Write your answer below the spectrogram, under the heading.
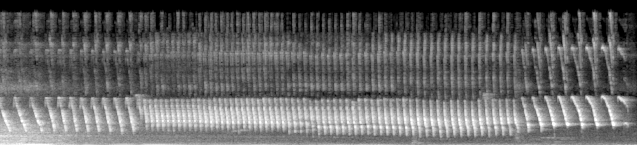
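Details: Canary known as a strong, frequent singer, used as a lure for young canaries' breeding mood. Choppy rapid notes lead into a long rattling buzzy trill of about four seconds, followed by crisp staccato notes.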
